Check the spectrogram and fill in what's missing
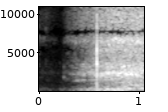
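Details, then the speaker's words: Mechanical ventilator airflow of the speaker, who says the noise heard is his ventilator: a soft hiss of air swells and holds steady. "hello everyone my name is that noise hearing is my ventilator"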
